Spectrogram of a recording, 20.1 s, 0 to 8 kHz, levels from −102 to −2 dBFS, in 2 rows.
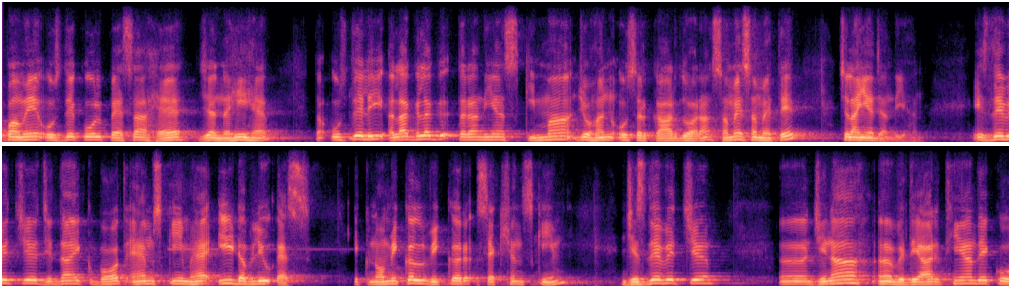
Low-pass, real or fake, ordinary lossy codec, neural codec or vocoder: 7.2 kHz; real; Opus, 32 kbps; none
